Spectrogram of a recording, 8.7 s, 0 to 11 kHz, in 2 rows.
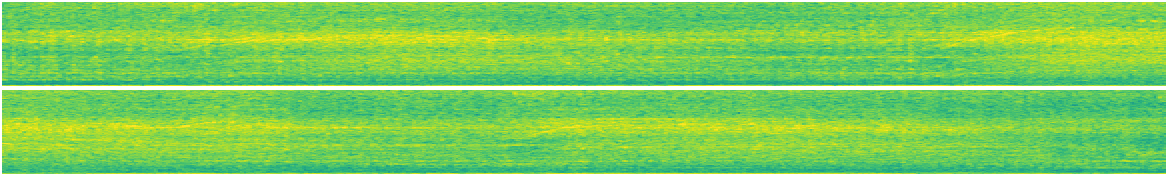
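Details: Fully built 3800 V6 race engine on its first start after the build, fresh coolant fill: deep, even engine note rising and settling with the throttle, no knocks or ticks, no leaks; normal, healthy revving.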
